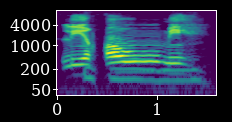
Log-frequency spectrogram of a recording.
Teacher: dikarenakan di huruf H, maka kita wakafkan menjadi huruf H tanpa memanjangkan huruf H-nya ya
